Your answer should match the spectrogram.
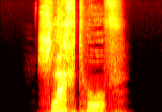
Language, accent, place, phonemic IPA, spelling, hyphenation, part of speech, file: German, Germany, Berlin, /ˈʃlaχtˌhoːf/, Schlachthof, Schlacht‧hof, noun, De-Schlachthof.ogg
- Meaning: slaughterhouse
